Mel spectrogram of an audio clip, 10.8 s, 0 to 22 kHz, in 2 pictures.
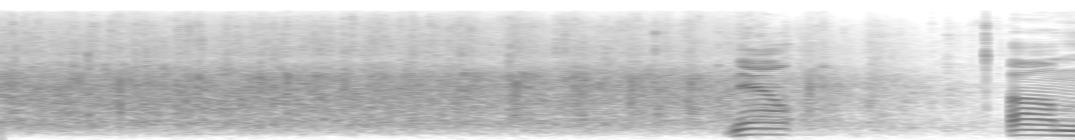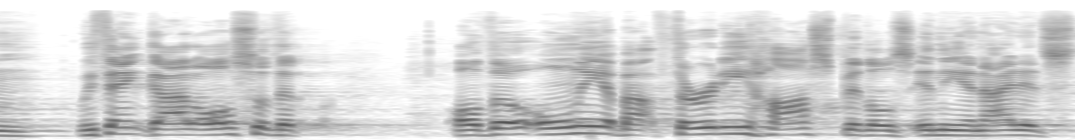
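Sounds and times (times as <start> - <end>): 
large audience applauding and cheering: 0.0 - 4.9
speech: 3.6 - 4.1, 5.0 - 7.0, 7.6 - 10.7.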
